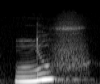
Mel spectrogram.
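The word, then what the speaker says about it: noues: Et ce mot auquel je me suis suspendue, c'est le quasi-homonyme de notre pronom, mais il s'écrit autrement, c'est le mot « nous », N-O-U-E-S.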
